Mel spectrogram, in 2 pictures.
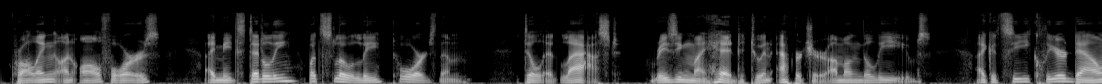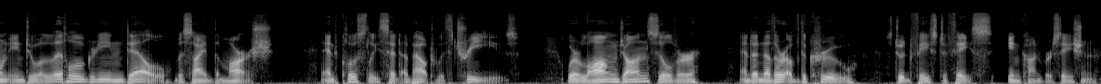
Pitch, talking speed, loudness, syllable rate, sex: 100 Hz, 155 wpm, -22 LUFS, 4.5 syllables/s, male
